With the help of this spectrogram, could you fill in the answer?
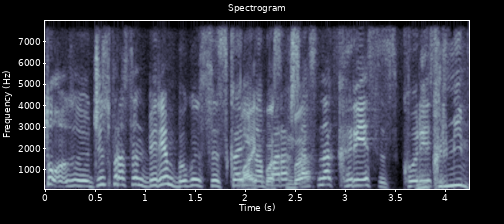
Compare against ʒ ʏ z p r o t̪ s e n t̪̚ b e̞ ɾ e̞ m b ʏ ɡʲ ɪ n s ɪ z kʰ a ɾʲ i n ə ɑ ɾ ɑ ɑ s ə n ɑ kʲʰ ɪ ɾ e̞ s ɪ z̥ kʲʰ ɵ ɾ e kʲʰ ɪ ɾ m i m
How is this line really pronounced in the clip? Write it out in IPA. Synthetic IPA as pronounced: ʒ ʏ z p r o t̪ s e n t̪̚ b e̞ ɾ e̞ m b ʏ ɡʲ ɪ n s ɪ z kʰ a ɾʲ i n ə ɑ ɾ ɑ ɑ s ə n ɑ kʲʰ ɪ ɾ e̞ s ɪ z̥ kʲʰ ɵ ɾ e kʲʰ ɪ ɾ m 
